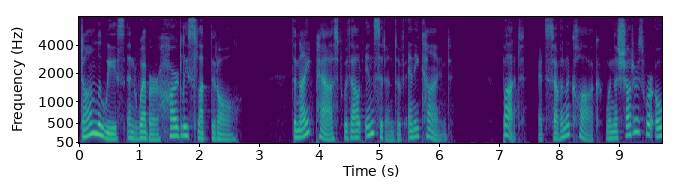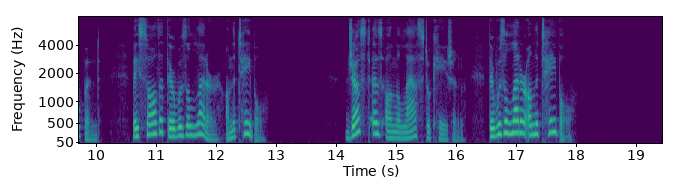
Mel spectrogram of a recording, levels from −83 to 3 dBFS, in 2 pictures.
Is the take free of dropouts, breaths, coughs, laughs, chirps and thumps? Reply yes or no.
yes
